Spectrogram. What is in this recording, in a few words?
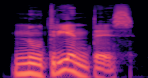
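"nutrientes", Spanish, male; mekanta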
